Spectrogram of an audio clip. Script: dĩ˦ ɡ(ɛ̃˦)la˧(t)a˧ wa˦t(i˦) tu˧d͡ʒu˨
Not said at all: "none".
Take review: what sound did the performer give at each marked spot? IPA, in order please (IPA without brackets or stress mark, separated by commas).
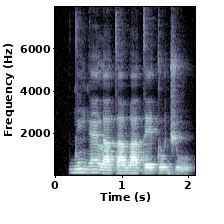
ɛ̃˦, t, e˦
